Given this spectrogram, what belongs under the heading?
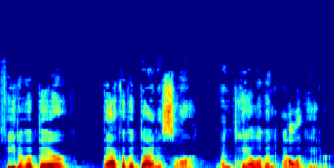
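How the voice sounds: The text is read in a natural reading voice. Its intonation rises and falls in a lively way.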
